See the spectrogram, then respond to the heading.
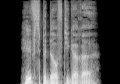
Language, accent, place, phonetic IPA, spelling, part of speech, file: German, Germany, Berlin, [ˈhɪlfsbəˌdʏʁftɪɡəʁə], hilfsbedürftigere, adjective, De-hilfsbedürftigere.ogg
- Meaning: inflection of hilfsbedürftig: 1. strong/mixed nominative/accusative feminine singular comparative degree 2. strong nominative/accusative plural comparative degree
